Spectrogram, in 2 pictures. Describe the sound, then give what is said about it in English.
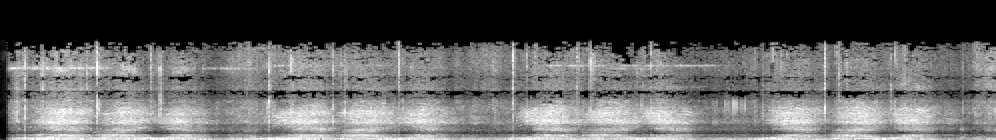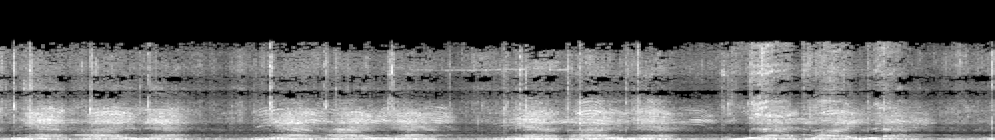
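Russians protesting the war chant 'no to war' in unison, a loud, dense crowd voicing the slogan in a steady repeating rhythm throughout. “That is the sound of Russians protesting the war in Russia, literally saying no to war.”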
